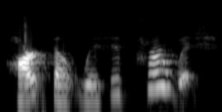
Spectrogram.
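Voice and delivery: slow, loud gruff growl. A narrator's reading. Bear godfather growling at Rella, slow and loud. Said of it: "growled a gruff voice".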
